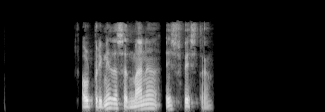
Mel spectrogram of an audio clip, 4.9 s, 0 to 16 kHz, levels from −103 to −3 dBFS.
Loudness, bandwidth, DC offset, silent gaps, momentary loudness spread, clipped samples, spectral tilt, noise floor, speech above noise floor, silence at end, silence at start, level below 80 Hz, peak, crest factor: -20 LUFS; 7.8 kHz; under 0.1%; 2.43-2.48 s; 8 LU; under 0.1%; -4.5 dB/octave; under -90 dBFS; over 70 dB; 1.7 s; 1.25 s; -60 dBFS; -2 dBFS; 22 dB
